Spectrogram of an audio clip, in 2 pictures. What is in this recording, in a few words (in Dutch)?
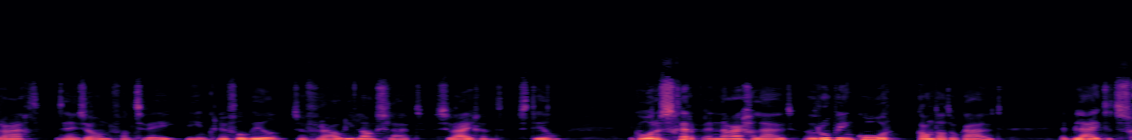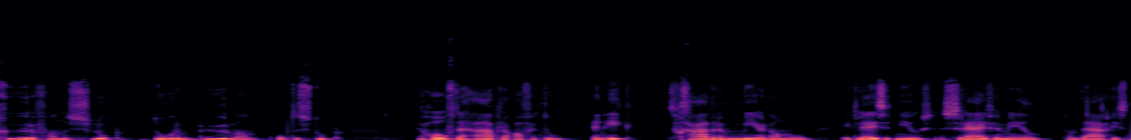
Zoom meeting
